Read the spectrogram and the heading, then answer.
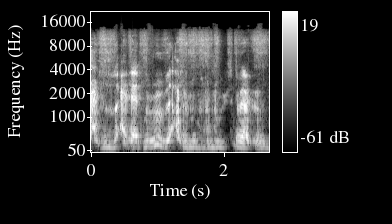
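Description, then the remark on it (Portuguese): A person imitates a car engine starting with their voice, making growly, sputtering rumbles in a sustained burst, a short pause, then a final revving sound. “É, esse daí parece o som do meu carro ligando, mano.”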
